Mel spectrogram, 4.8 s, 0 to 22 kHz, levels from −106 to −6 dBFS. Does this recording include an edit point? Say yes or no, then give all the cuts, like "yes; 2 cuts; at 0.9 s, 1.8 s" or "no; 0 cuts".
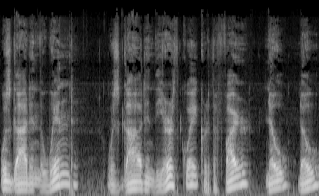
no; 0 cuts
